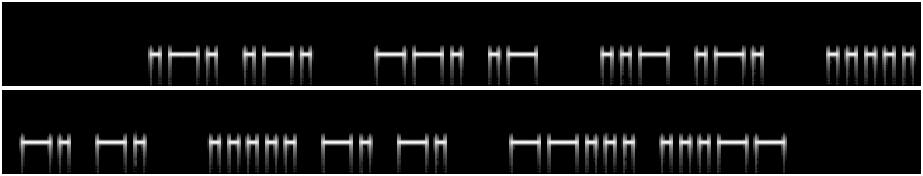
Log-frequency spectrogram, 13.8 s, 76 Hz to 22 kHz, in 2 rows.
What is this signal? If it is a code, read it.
Morse code, heard as a keyed tone, about 16 wpm, 650 Hz. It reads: RR GA UR 5NN 5NN 73
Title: SOTA QSO Practice 17wpm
